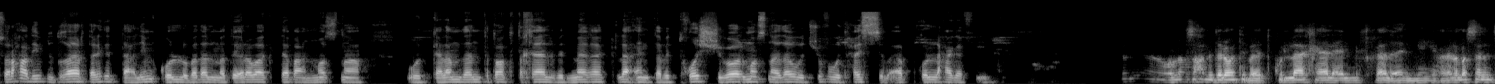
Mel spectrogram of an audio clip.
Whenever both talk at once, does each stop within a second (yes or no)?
yes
